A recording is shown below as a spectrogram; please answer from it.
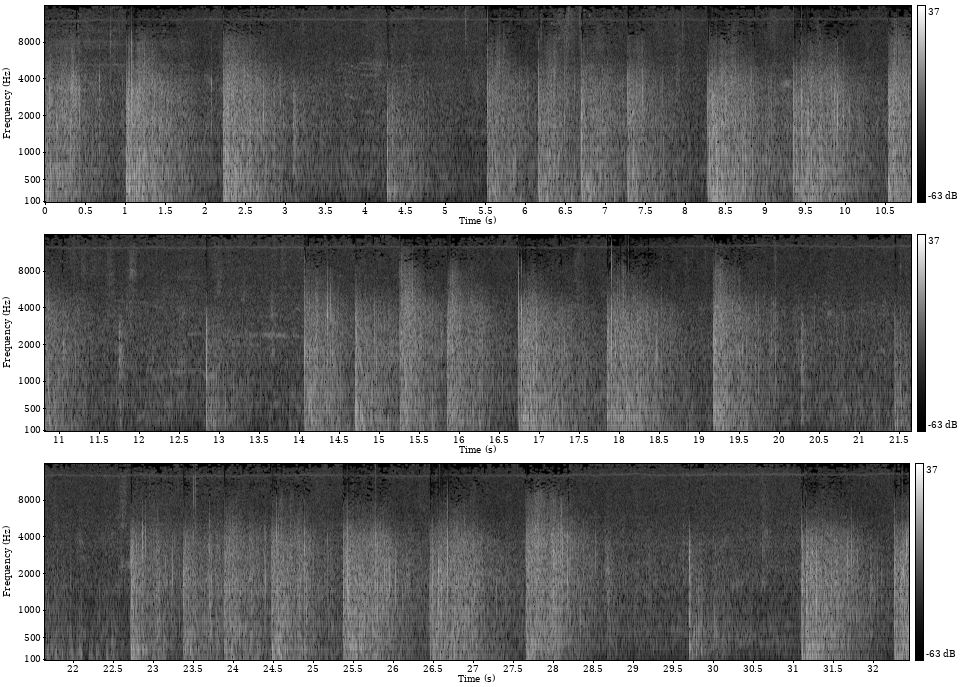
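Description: Aerial fireworks shells bursting in quick, irregular succession, each a sharp bang with a rolling echo behind it, with two short lulls about a third and two-thirds of the way through.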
